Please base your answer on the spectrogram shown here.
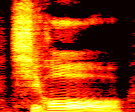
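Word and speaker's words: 司法: 발음은 시호, 시호.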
